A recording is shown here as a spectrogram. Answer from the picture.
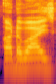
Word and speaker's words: advise: एडवाइज। क्या पढ़ते हैं? एडवाइज। ठीक है। यहाँ पर AC का उच्चारण क्या हो जाएगा?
